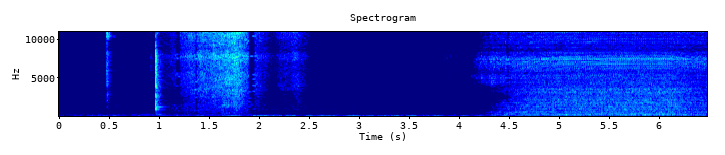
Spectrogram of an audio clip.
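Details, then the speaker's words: New cheap Chinese diesel air heater powered by a computer ATX power supply, first startup: a few clicks, then the fan rises into a smooth, steady whoosh while the display shows H3 and the glow plug seemingly preheats; normal. "I hear the ventilator spinning. The display says H3 and I have the little glow plug right here."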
